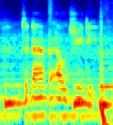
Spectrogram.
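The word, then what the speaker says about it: Deneb Algedi: The brightest star in the fairly dim constellation Capricornus is pronounced Deneb Elgidi, meaning tail of the goat.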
